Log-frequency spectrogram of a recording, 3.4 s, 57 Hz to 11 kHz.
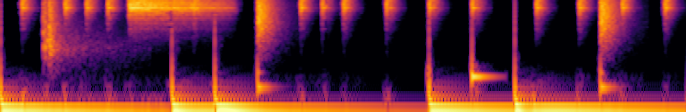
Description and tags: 70 bpm drum loop made with Hydrogen
beat, electronic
